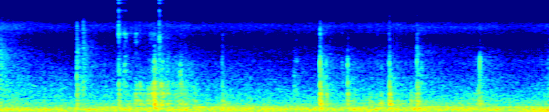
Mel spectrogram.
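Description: Small steel transmission valves and springs clicking and tapping against a metal workbench and into an aluminium Hydra-Matic inner valve body as they are picked up and fitted, a few separate ticks a second, over a steady low hum.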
